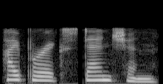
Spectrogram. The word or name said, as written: hyperextension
